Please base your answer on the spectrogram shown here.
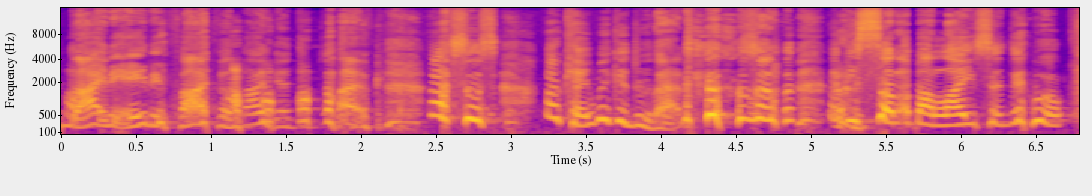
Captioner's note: both laughing; laughs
